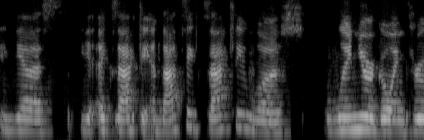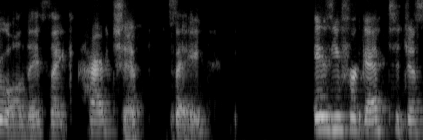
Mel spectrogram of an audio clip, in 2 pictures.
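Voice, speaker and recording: A fairly high-pitched woman's voice in an Irish accent, fairly even in intonation, fairly slow, with long, frequent pauses. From Ireland. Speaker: podcast guest, yoga teacher and social media manager. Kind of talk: casual interview chat.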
